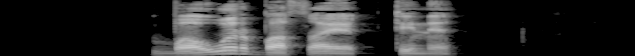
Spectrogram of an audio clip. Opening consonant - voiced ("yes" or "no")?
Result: yes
